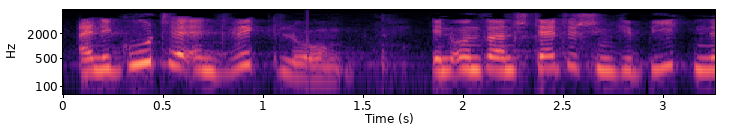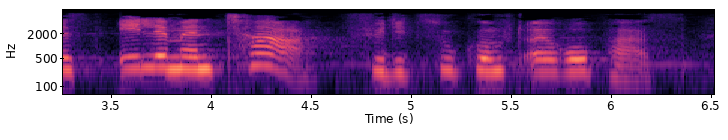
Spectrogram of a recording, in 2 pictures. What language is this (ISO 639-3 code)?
deu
